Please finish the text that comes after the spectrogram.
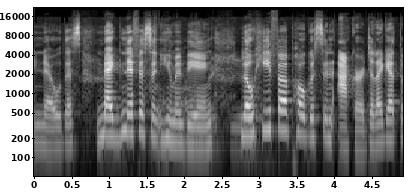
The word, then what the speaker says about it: Lohifa Pogoson Acker: local Hamilton community know this magnificent human being, Loheifa Pogusen Aker. Did I get the pronunciation close?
